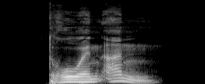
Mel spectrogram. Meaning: inflection of androhen: 1. first/third-person plural present 2. first/third-person plural subjunctive I
- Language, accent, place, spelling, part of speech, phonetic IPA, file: German, Germany, Berlin, drohen an, verb, [ˌdʁoːən ˈan], De-drohen an.ogg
